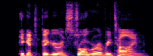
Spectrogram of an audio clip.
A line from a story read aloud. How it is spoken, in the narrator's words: John called out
